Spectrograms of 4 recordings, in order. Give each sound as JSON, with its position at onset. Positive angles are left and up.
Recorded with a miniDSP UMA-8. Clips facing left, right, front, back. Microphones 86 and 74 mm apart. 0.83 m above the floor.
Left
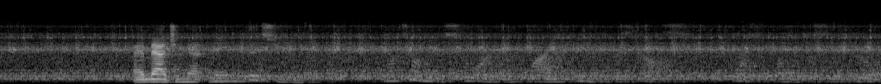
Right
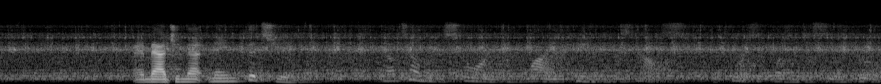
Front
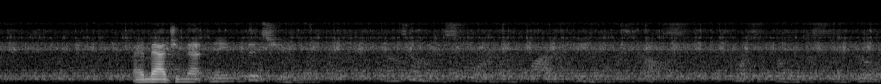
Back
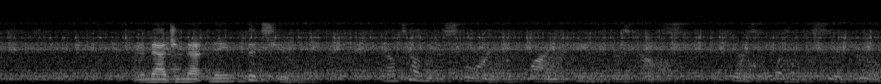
{"t": 1.3, "sound": "a man speaking", "azimuth_deg": 20, "distance_m": 0.5}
